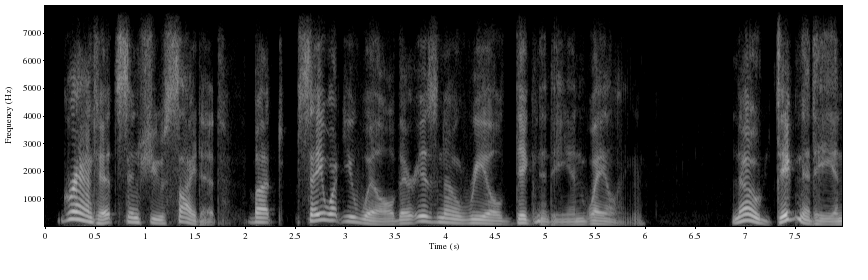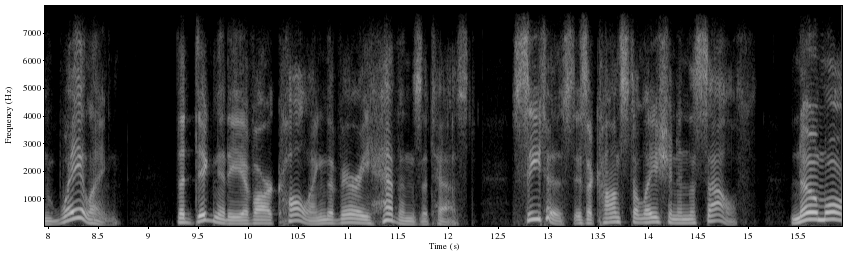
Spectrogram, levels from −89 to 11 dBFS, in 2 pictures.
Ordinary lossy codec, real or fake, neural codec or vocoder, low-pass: Opus, 16 kbps; real; none; 7.2 kHz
